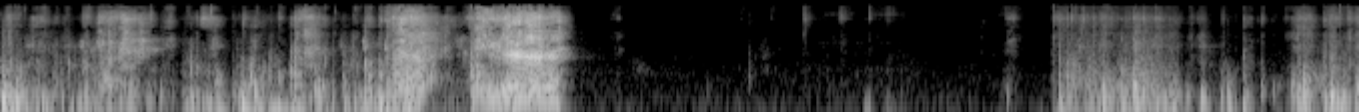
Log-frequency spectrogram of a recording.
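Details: Freshly bathed dachshund puppies Ryker and Oliver at play inside, with several seconds of scuffling growls and a louder snarling burst, then a long silence before rustling play noises resume.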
